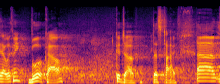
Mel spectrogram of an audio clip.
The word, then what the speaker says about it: Buakaw: book then there's uh this is hard to pronounce sometimes his name but his name is bua uh do you want to say that with me bua good job that's Tai um so he's a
